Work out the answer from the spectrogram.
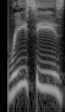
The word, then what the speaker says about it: Reese's: da radio you calm reese's does not rhyme with feces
